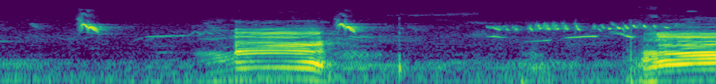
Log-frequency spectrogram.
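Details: Herded cattle out in an open field: one rich, harmonic moo followed by the start of another, with thin bird chirps and whistles between them.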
